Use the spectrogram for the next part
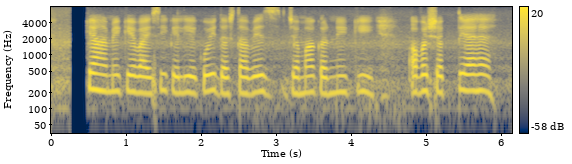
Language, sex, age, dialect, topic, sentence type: Hindi, female, 25-30, Marwari Dhudhari, banking, question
